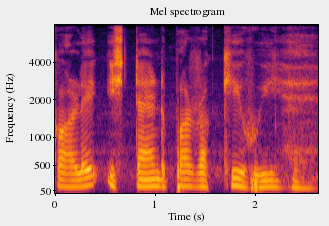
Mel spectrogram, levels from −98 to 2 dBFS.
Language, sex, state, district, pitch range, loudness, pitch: Hindi, male, Uttar Pradesh, Shamli, 110-130 Hz, -17 LUFS, 125 Hz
